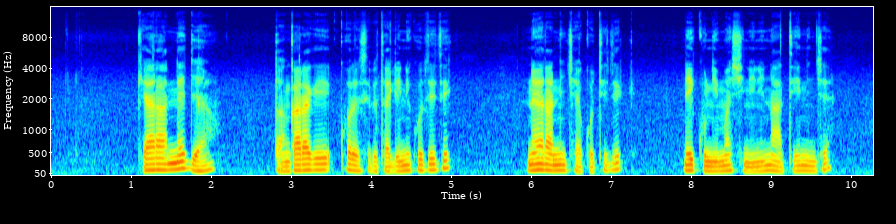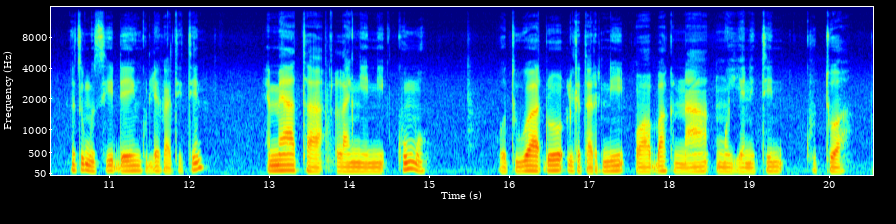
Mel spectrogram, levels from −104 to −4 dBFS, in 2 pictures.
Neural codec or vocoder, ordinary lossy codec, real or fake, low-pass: vocoder, 48 kHz, 128 mel bands, Vocos; none; fake; 14.4 kHz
